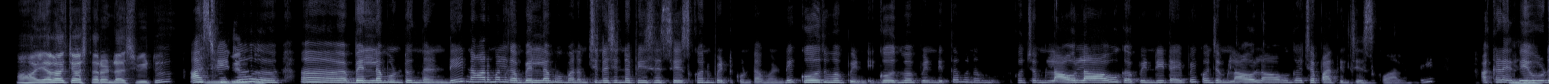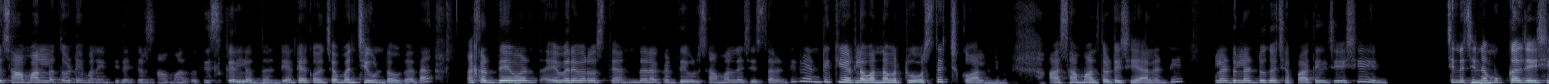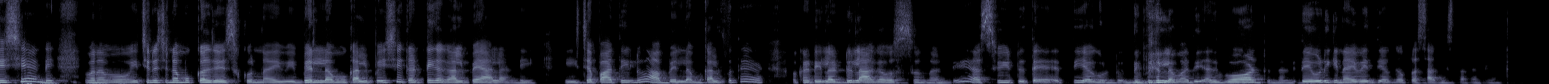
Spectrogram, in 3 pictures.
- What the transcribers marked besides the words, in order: other background noise; in English: "నార్మల్‌గా"; in English: "పీసెస్"; in English: "రెంట్‌కి"; in English: "వన్ అవర్, టూ అవర్స్"; in English: "స్వీట్"; chuckle; tapping
- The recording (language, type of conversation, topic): Telugu, podcast, మీ ఊర్లో జరిగే జాతరల్లో మీరు ఎప్పుడైనా పాల్గొన్న అనుభవం ఉందా?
